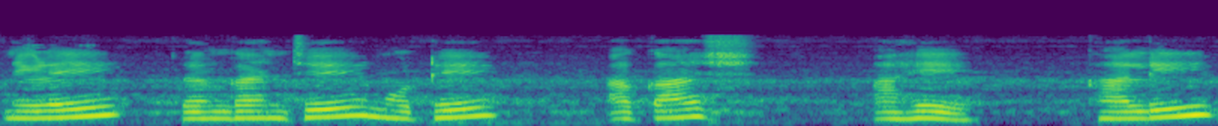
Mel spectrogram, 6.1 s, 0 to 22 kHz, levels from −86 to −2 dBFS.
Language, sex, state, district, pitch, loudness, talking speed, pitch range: Marathi, female, Maharashtra, Mumbai Suburban, 200 Hz, -16 LUFS, 70 wpm, 185-255 Hz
